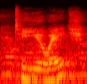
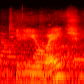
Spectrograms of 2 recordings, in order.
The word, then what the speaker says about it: Tadegwa: We usually have to spell it twice. Tuhdegwa. And they say, what? And I say, Tuhdegwa.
